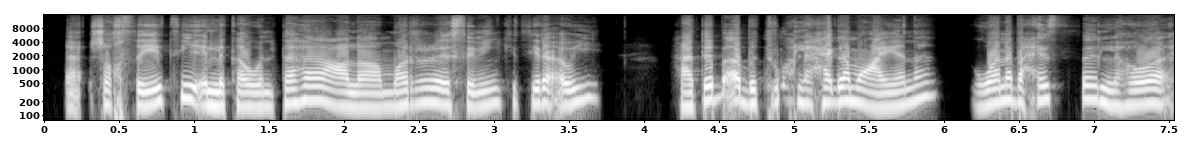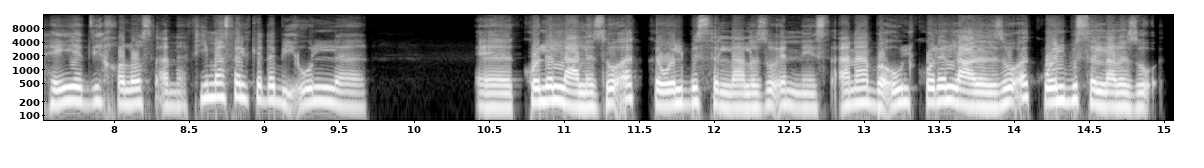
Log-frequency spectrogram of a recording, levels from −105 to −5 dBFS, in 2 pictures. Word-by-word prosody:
آآ، - - -4
شخصيتي 195 +4 -1
اللي 165 -1 +3
كوّنتها 175 +8 0
على 155 -4 +1
مَرّ 175 +4 0
سنين 165 +2 -3
كتيرة 190 0 -2
أوي 215 +8 -2 0.5
هتبقى 210 +8 +1
بتروح 195 +3 -5
لحاجة 195 +2 +1
معيّنة، 185 - 0 0.2
وأنا 185 +7 +1
باحس 220 +2 -2 0.2
إن 205 -6 0
هو 175 +2 +1
هي 200 +3 +3
دي 200 +2 -5
خلاص 185 0 -2
أنا 160 0 -6
في 230 +9 -4
مثل 250 -1 +2
كده 220 -1 0
بيقول 195 +1 -1 0.9
آآ 150 -1 0
"كُل 195 +2 +3
اللي 210 -3 +5
على 155 -1 +3
ذوقك، 190 +9 0
والبس 180 +2 +2
اللي 155 -2 0
على 150 0 +1
ذوق 170 +3 -2
الناس". 150 -4 -3
أنا 190 +3 +2
باقول: 180 +2 +1
"كُل 200 +2 +1
اللي 210 -3 +5
على 160 -2 +4
ذوقك، 200 +6 +1
والبس 210 0 +3
اللي 165 -3 +4
على 155 - +3
ذوقك." 155 0 -3
185 Hz, 180 wpm, -11 LUFS, 160-205 Hz, 0.9 s, اللي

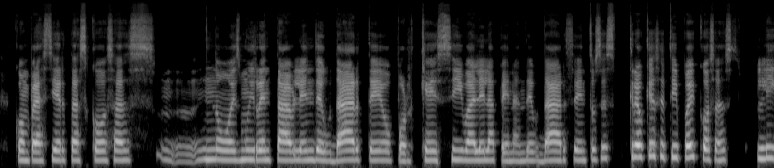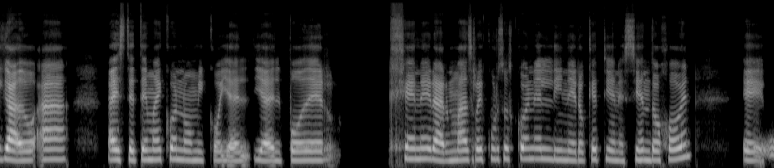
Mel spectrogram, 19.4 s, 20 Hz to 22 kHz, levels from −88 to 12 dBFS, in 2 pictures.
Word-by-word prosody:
compras 210 -2 +2
ciertas 220 -1 -1
cosas, 215 - -3
mm, 215 - -7
no 225 -2 +1
es 220 0 -2
muy 230 0 +1
rentable 220 -1 +2
endeudarte, 220 0 +2
o 210 -1 -5
por 195 -1 -3
qué 215 -2 -1
sí 225 +2 -3
vale 215 0 +3
la 215 -1 0
pena 200 -1 -5
endeudarse. 210 +2 -1
Entonces, 235 +4 -5
creo 285 -1 +6
que 315 - 0
ese 300 -1 -1
tipo 275 0 +2
de 295 +1 +5
cosas 225 -4 -2 0.2
ligado 240 -5 +5
a 235 0 +1 0.5
a 230 0 +6
este 230 0 +1
tema 230 +1 0
económico 220 - -3
y 110 - -3
al 100 +1 -1
y 225 -2 -3
al 205 0 +3
poder 215 0 -2 0.7
generar 245 - +1
más 225 +2 -1
recursos 245 +1 -3
con 250 -1 0
el 245 -1 -3
dinero 215 -2 -4
que 235 +2 -1
tienes, 220 -4 -6
siendo 225 -2 -2
joven, 255 +8 -1 0.6
eh, 215 -1 -2
225 Hz, 145 wpm, -23 LUFS, 215-235 Hz, 0.7 s, creo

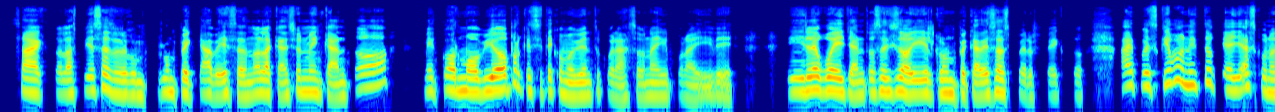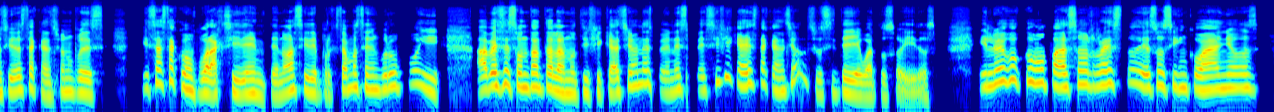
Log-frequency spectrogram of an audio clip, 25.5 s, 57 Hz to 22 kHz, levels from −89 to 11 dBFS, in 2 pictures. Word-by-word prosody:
Exacto, 160 -2 +3
las 155 +1 -2
piezas 185 +4 -1
de 155 -1 0
rom 145 -2 -5
rompecabezas, 160 -3 -1
¿no?, 160 +3 -2
la 160 - +5
canción 150 +4 -4
me 170 - 0
encantó, 195 - -2 0.3
me 180 -1 -8
conmovió 185 +1 +4
porque 195 -2 -5
sí 165 - -11
te 170 +1 -4
conmovió 140 -4 -2
en 145 0 -5
tu - - -16
corazón 135 0 -7
ahí 140 0 -4
por 135 0 -20
ahí 115 -12 -7
de - - -7 0.5
y 175 +1 -2
la 190 +1 +7
huella. 175 -4 +4
Entonces 165 +3 -3
hizo 180 -1 +3
ahí 155 +1 +4
el 160 -3 -1
rompecabezas 155 0 0
perfecto. 140 -2 -13 0.3
Ay, 235 +3 0
pues 235 -1 -4
qué 260 - -1
bonito 275 -3 -1
que 190 - -2
hayas 205 +6 +1
conocido 175 -1 -2
esta 195 +2 0
canción, 170 +3 -4
pues 160 -3 -2 0.3
quizás 205 +6 0
hasta 300 +3 +2
como 205 -5 +1
por 160 0 +5
accidente, 155 -4 +1
no 160 - +1
así 190 0 +1
de 165 -2 +1
porque 150 -2 -12
estamos 215 +3 -1
en 195 -2 0
grupo 225 +5 -3
y 180 - -4 0.3
a 195 - +5
veces 235 +2 +5
son 225 -2 +2
tantas 220 -2 +4
las 170 - +7
notificaciones, 165 - -2
pero 165 -2 -8
en 165 - -7
específica 230 - -2
esta 260 +2 0
canción, 180 - -4
eso 160 - -11
sí 165 - -10
te 165 0 +1
llegó 140 -2 +1
a - - -1
tus 140 - -12
oídos. - - -7 0.4
Y 220 - -3
luego, 295 +7 +3
¿cómo 280 -2 +1
pasó 230 +2 +4
el 250 - -5
resto 250 +4 0
de 225 -4 +1
esos 230 0 -1
5 210 -3 0
años?, 205 +1 +3
175 Hz, 200 wpm, -25 LUFS, 155-215 Hz, 0.5 s, la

